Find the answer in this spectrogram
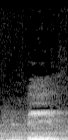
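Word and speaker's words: dees: इनका नाम है डीज, इनको हम लोग प्रोनाउंस करते हैं डीज, डी डब्ल्यू एस, क्योंकि डी शेप के हैं तो डी का प्लूरल फॉर्म डीज बोलते हैं।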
